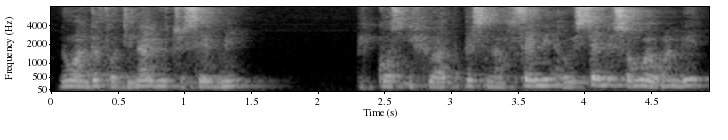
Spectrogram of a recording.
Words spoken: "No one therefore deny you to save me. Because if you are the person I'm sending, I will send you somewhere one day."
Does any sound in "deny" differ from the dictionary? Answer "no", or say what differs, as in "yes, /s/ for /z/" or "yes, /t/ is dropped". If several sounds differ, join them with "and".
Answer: no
